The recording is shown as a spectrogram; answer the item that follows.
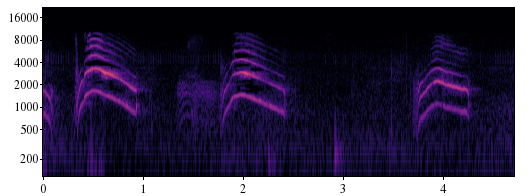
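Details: Four-day-old Maine Coon kittens, a litter named the seven dwarfs, with their mother Nikita: three loud, high, rising-then-falling mews roughly every one and a half seconds, with a softer squeak between them.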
